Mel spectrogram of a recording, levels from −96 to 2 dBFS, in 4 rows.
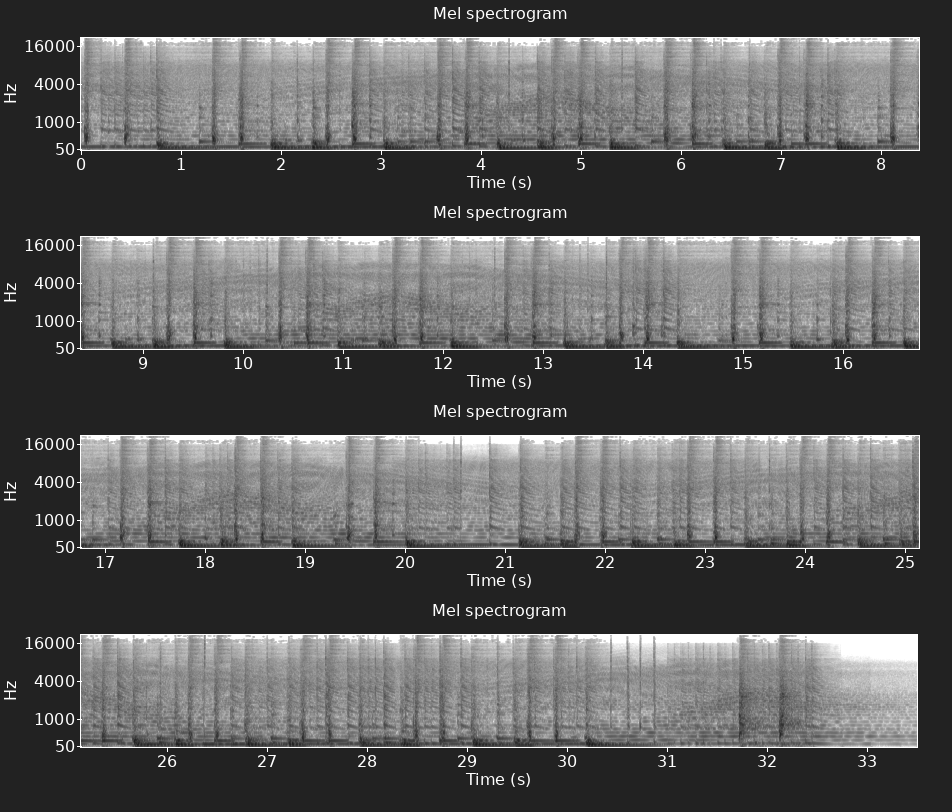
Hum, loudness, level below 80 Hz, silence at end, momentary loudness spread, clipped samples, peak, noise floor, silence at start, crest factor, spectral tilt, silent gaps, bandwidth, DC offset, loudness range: none; -21 LUFS; -36 dBFS; 0.2 s; 5 LU; under 0.1%; -2 dBFS; -45 dBFS; 0 s; 18 dB; -5 dB/octave; none; over 20 kHz; under 0.1%; 2 LU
